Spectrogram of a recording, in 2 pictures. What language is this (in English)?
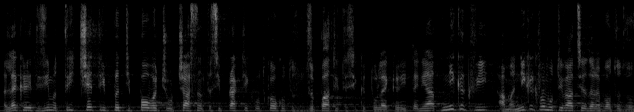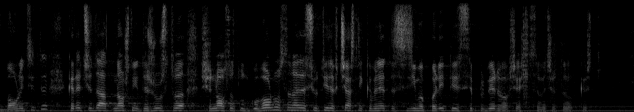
Bulgarian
